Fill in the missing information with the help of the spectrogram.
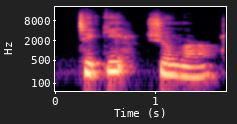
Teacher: Tikit plus tunga. The strong I palatalizes the T in tunga and changes it to CH.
